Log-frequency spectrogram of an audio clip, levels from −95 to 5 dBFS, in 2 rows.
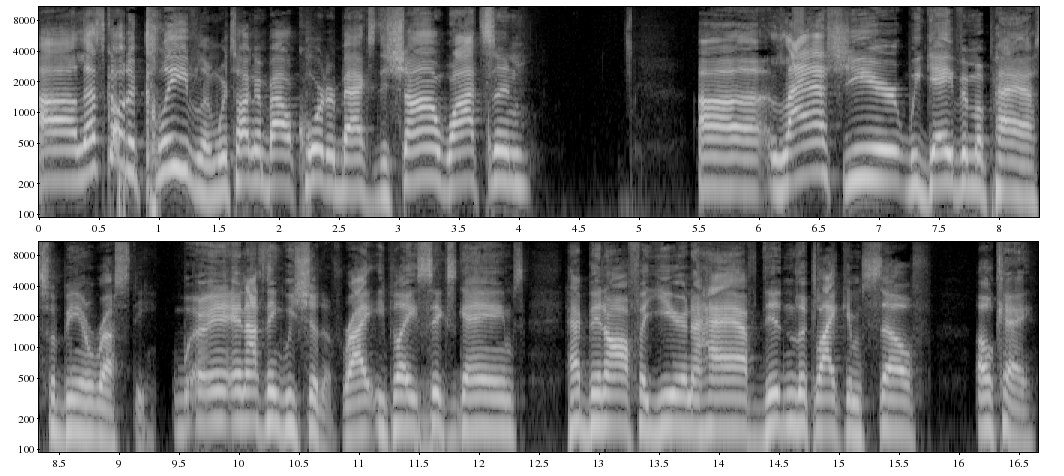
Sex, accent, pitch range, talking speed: male, American, 160-210 Hz, 165 wpm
